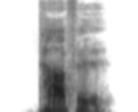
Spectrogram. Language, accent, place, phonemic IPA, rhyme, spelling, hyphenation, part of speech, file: German, Germany, Berlin, /ˈtaːfl̩/, -aːfl̩, Tafel, Ta‧fel, noun, De-Tafel.ogg
- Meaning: 1. panel, board (e.g., wooden panel) 2. table (raised dinner table or elevated long table, e.g., one at a banquet) 3. slab, tablet 4. plaque 5. blackboard, chalkboard 6. plate, sheet (of metal)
